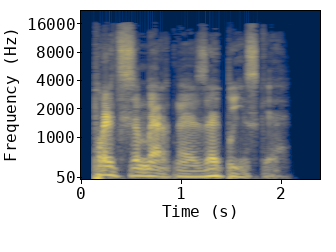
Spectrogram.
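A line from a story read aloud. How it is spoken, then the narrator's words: Contemptuous. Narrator (Russian): презрительно произнес ГМ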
